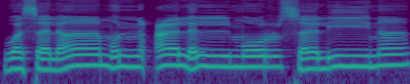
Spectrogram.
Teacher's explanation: جروفن ہارن، جروفن ہارن، وسلام علی المرسلین، وسلام، لام پہ کھڑی زبر ہے، 2 حرکات لمبا کیا ہے، 2 زیر آ گئی اور آگے حروف حلقی تھا، غنہ نہیں کیا، اب 2 پیش آ گئیں، آگے عین آ گیا حروف حلقی تو غنہ نہیں کریں گے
